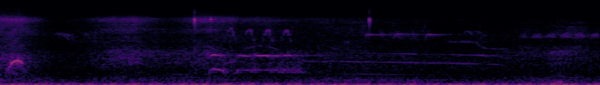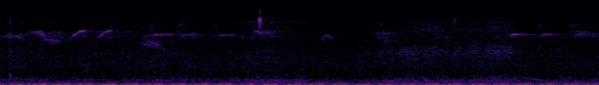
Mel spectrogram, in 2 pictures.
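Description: Faint bird calls: short high chirps in quick runs, with one longer drawn-out call about a second and a half in.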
